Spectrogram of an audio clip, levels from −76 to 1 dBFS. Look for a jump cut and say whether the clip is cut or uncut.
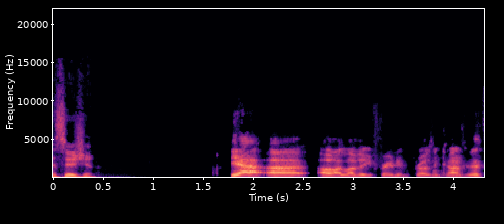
uncut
